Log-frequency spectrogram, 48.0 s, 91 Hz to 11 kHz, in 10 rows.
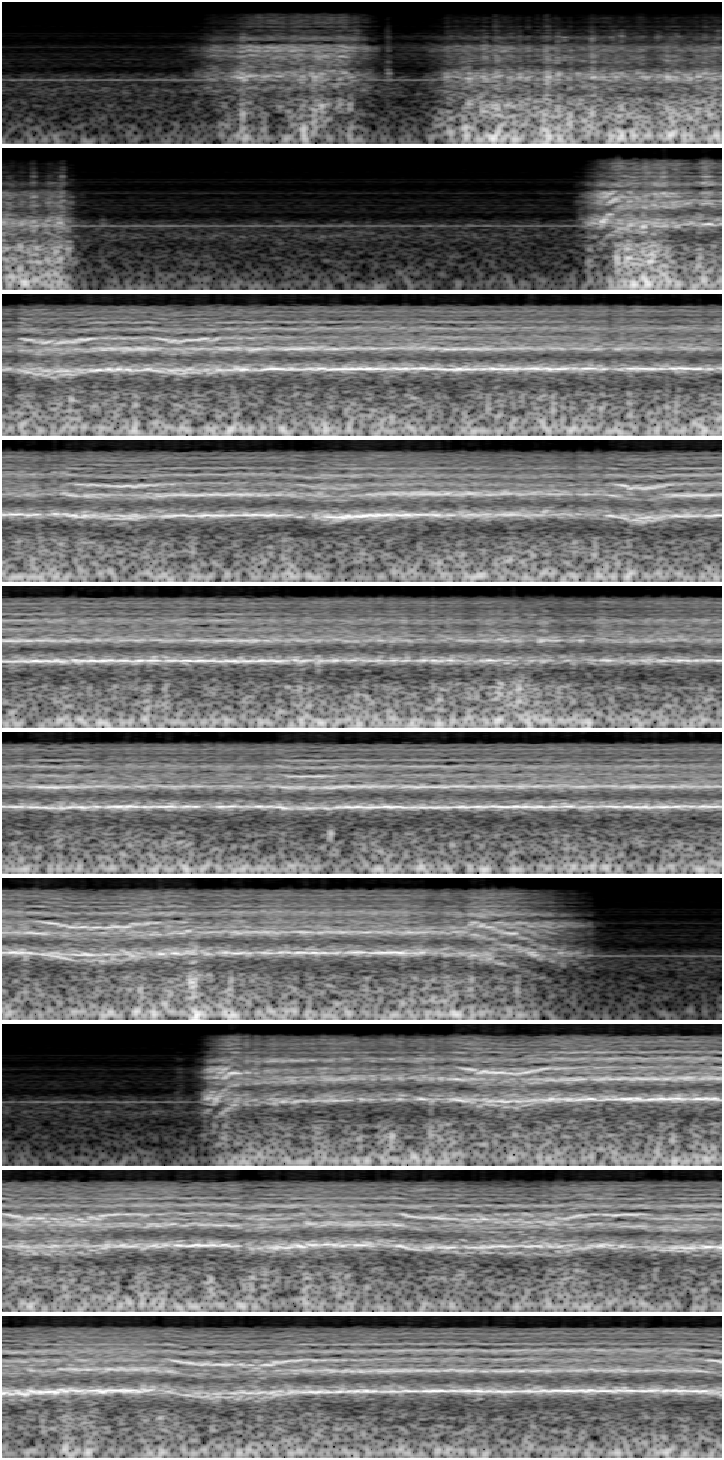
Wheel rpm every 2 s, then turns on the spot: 10, 40, 40, 0, 100, 220, 230, 230, 230, 230, 240, 230, 230, 230, 230, 220, 30, 70, 220, 220, 220, 210, 210, 230.
2-6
